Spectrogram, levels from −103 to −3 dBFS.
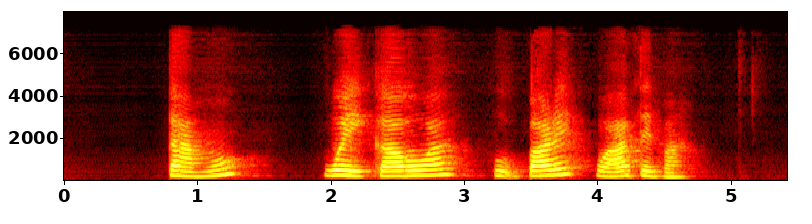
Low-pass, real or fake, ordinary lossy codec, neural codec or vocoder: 7.2 kHz; fake; AAC, 32 kbps; codec, 16 kHz, 0.3 kbps, FocalCodec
